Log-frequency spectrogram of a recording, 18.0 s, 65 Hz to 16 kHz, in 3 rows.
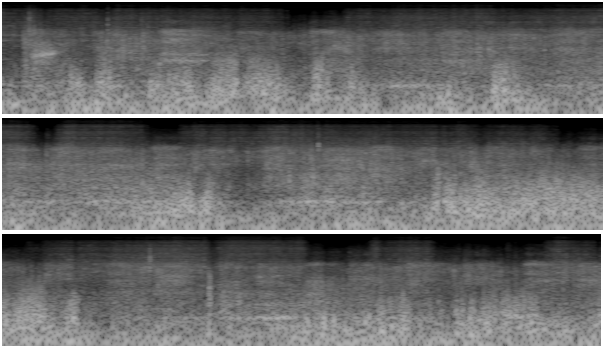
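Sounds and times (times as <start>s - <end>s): bike knocks and rattles: 0.0s - 18.0s
tyres rushing on dirt: 0.0s - 18.0s
wind buffeting microphone: 0.0s - 18.0s.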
